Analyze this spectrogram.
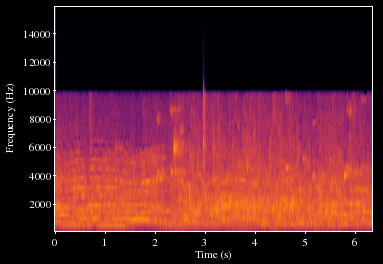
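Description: A large crowd cheers and shouts in an echoing gym.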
